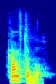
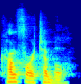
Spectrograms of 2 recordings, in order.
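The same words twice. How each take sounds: First: The middle 'or' syllable is dropped. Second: The middle 'or' syllable is pronounced fully. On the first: The speaker calls it right. "We don't say the or" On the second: The speaker calls it wrong. "No, don't do that"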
